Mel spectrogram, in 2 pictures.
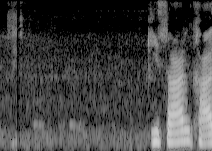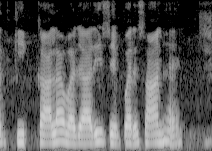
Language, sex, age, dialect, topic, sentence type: Hindi, female, 36-40, Kanauji Braj Bhasha, banking, statement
